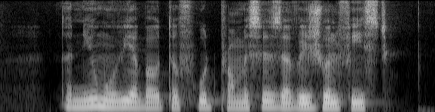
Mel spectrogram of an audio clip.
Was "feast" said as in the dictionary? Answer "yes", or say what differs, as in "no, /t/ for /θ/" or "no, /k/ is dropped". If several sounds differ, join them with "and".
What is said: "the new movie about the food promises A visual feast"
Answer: yes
